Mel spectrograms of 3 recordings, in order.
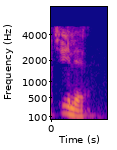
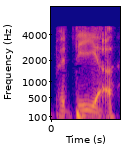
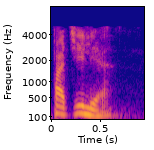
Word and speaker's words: Padilha: His name is Jose Padilla. So your director's name is not pronounced that way. Is that correct? – Yeah, it's Padilha.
